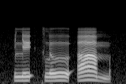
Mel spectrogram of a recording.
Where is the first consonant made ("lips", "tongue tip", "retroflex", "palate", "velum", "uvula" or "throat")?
tongue tip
